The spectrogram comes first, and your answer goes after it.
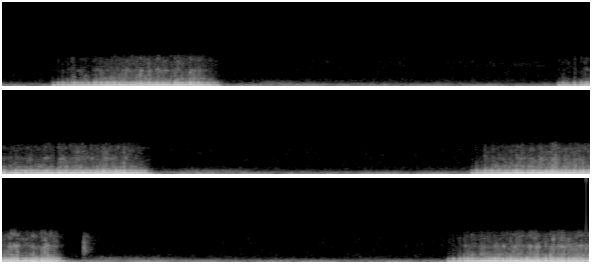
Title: Snore soft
